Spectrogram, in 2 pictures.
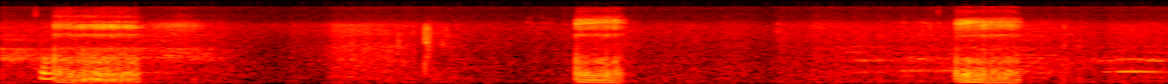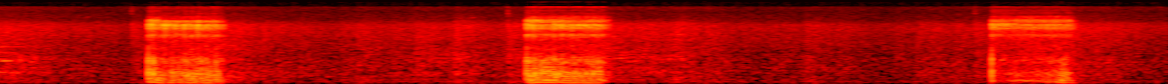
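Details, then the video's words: Puppy asleep and snoring: raspy, rough snore bursts repeating roughly every two seconds, with soft low breathing between them. "anak anjing ngorok"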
